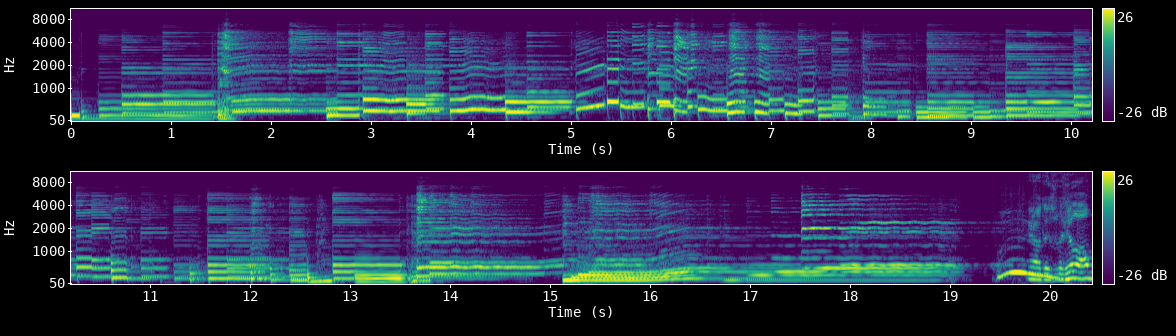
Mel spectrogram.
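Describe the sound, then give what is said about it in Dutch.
An electric guitar plays sustained chords and melodic lines through a Magna Vibe vibrato effect, its notes wavering in pitch with a steady shimmering wobble, loud and continuous for about twenty seconds. “beetje vibrato op staan. Ja. De, die is te gek, hè? Die is mooi, hè? Zo. Magna Vibe.”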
